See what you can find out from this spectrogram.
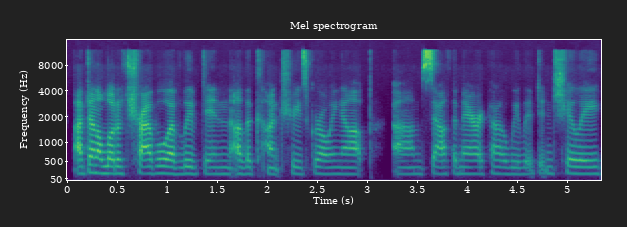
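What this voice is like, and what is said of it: Australian accent. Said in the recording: “i am from australia as you can tell from my accent”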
